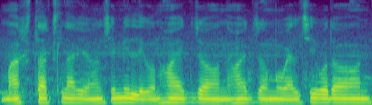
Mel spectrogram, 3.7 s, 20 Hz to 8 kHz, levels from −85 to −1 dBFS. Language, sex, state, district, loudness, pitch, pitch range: Chakma, male, Tripura, Dhalai, -13 LUFS, 110 Hz, 105-115 Hz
